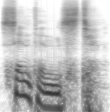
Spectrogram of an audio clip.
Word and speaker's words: sentenced: Não, então vai ter som de T depois, só que a gente não pronuncia o e, então vai ser sentenced, entendeu?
